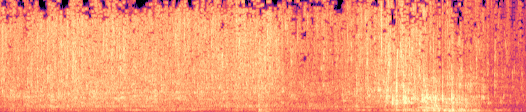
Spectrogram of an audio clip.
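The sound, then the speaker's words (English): A toilet flushes a goldfish away, a steady rush of water that swells into a loud, gurgling surge near the end before draining away. No one speaks. “Should have never flushed that goldfish.”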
